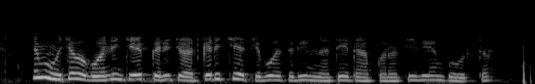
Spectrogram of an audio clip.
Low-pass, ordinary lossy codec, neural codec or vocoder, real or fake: 3.6 kHz; none; codec, 16 kHz, 8 kbps, FreqCodec, larger model; fake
